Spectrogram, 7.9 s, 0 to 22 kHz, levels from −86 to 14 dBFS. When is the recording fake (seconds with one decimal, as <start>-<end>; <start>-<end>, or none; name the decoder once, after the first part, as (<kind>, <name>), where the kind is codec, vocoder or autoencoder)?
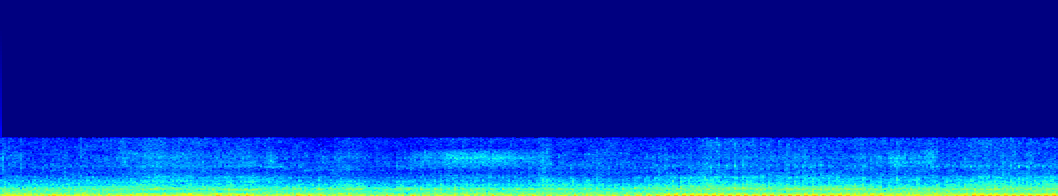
1.0-2.0 (codec, SNAC); 2.5-3.1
